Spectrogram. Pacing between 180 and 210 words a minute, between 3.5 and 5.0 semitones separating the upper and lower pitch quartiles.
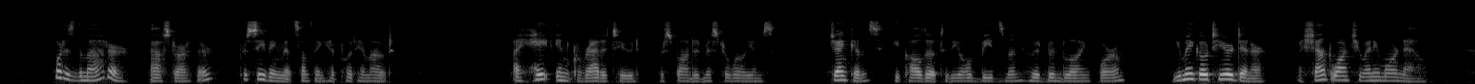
Yes: average, 185 wpm; average, 4.1 semitones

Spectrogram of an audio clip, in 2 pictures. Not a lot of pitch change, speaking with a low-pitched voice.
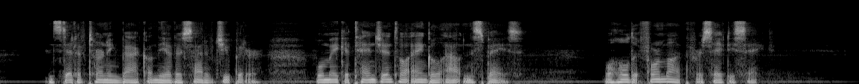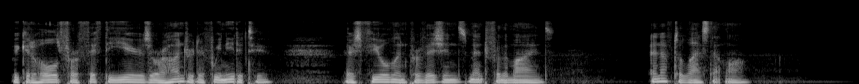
Yes: narrow, 1.9 semitones; low, 100 Hz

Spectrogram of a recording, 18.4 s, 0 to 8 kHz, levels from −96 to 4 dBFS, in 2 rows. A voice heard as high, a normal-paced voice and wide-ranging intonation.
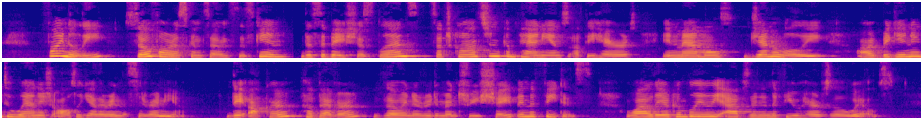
Yes: high, 240 Hz; average, 165 wpm; wide, 5.8 semitones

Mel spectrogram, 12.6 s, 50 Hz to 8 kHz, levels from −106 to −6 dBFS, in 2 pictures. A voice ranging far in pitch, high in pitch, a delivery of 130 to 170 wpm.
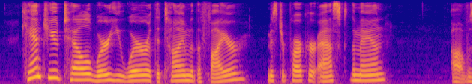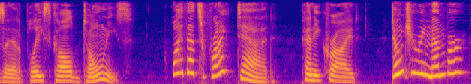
No: wide, 5.7 semitones; medium, 180 Hz; average, 155 wpm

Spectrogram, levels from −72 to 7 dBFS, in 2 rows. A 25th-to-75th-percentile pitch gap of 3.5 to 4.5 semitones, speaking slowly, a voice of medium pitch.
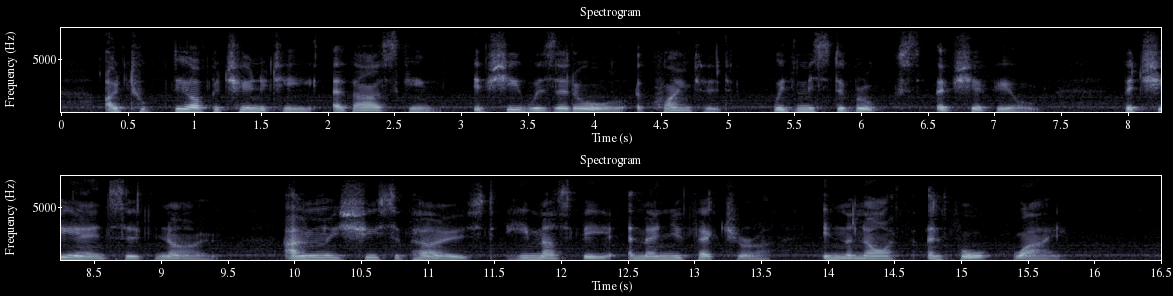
Yes: average, 4.1 semitones; slow, 125 wpm; medium, 160 Hz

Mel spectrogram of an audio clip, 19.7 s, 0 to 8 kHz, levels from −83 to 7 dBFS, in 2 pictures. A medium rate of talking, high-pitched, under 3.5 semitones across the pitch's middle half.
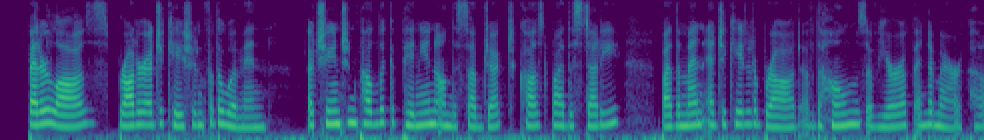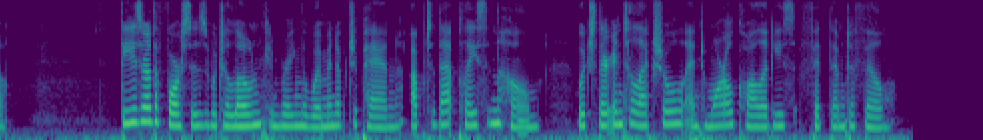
Yes: average, 185 wpm; high, 215 Hz; narrow, 2.5 semitones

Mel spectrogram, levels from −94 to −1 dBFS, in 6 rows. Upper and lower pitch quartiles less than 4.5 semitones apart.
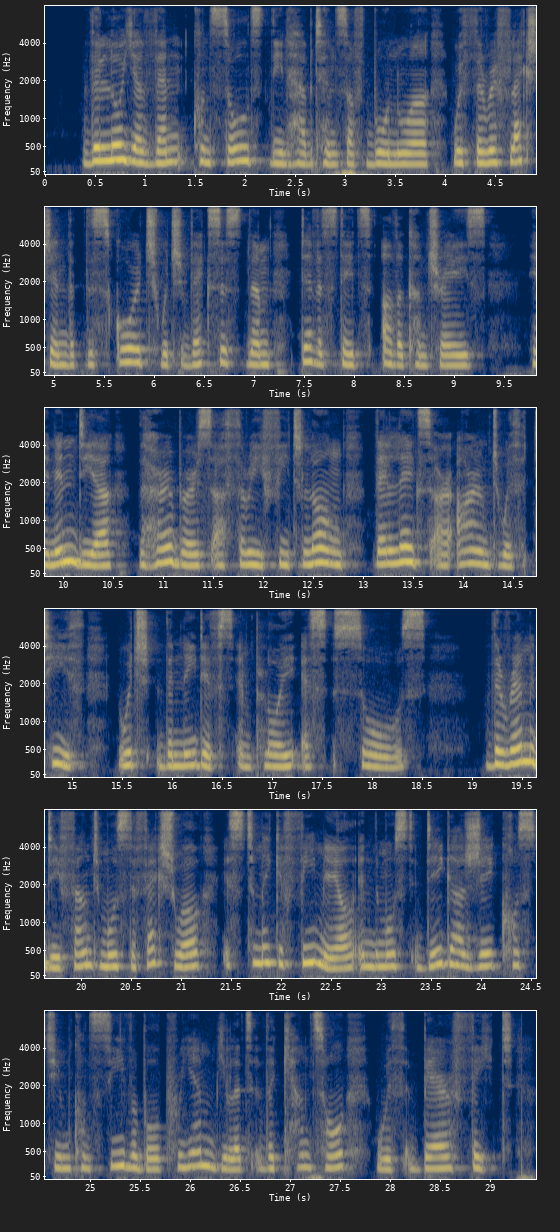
Yes: average, 2.9 semitones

